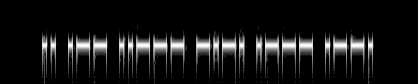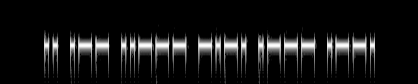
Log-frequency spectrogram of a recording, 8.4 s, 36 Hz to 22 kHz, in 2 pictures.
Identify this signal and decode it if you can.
Morse code, heard as a keyed tone, about 28 wpm, 700 Hz. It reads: IW2CJP IW2CJP
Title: DXCC-100 Call Signs - 6 Characters - Repeated 3x - 28wpm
